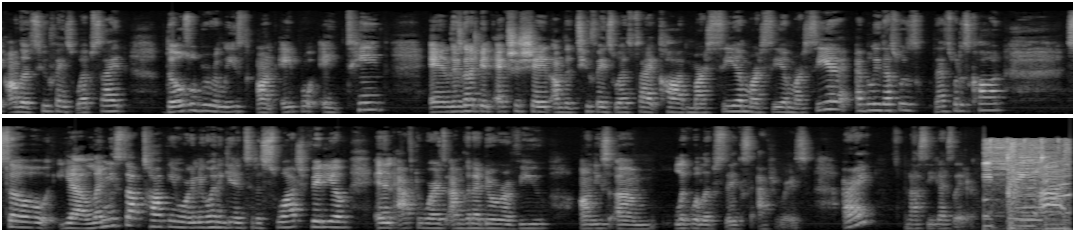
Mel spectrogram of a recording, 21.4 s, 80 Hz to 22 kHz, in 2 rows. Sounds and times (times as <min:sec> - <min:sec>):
Speech: 0:00.0 - 0:10.1, 0:10.7 - 0:20.6.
